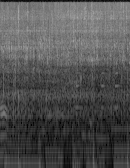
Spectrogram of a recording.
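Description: Onions sizzle and fry in a pan during outdoor cooking in the jungle, a loud continuous crackle with rhythmic stirring scrapes recurring about every half second.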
